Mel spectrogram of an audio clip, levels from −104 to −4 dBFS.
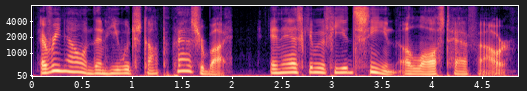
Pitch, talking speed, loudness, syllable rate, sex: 160 Hz, 260 wpm, -18 LUFS, 5.7 syllables/s, male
